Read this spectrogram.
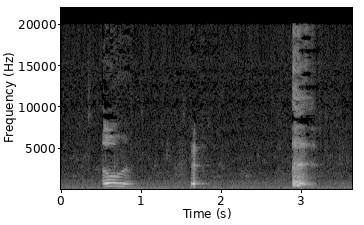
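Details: A person with hiccups: three abrupt, brief involuntary sounds in a quiet room, the first a voiced 'hic'.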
